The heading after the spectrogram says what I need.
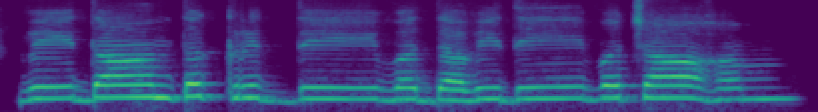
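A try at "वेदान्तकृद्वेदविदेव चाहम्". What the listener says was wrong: One da you are extra pronouncing. Vedanta kridde davi. Deva chaham. Vedanta kridde. Krid. Vedanta Krid.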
